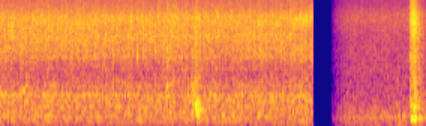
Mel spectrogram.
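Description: Steady sizzle of mackerel frying in oil under a glass wok lid. About four seconds in it cuts out abruptly, gives way to a fainter hiss, and a single knock comes near the end.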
